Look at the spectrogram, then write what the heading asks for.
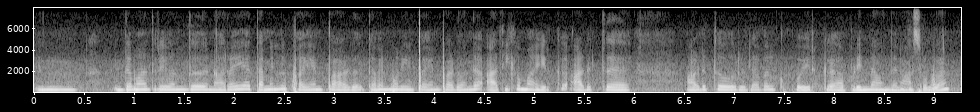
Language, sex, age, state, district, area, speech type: Tamil, female, 18-30, Tamil Nadu, Sivaganga, rural, spontaneous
